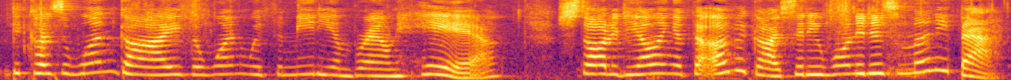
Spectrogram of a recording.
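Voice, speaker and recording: A woman's voice: high-pitched, a little slow. A woman playing a matter-of-fact, testy bus driver witness in a comic live radio play, plain-spoken and emphatic. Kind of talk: comic radio drama dialogue. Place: live stage performance aboard a cruise ship. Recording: noisy live room recording.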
